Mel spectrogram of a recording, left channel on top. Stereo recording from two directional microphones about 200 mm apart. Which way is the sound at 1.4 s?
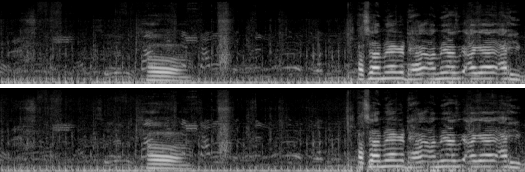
Centre (ahead or behind).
